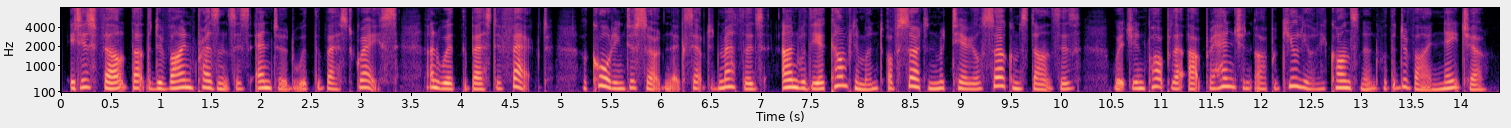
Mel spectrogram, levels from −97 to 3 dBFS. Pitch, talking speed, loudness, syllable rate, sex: 220 Hz, 175 wpm, -19 LUFS, 6.2 syllables/s, female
